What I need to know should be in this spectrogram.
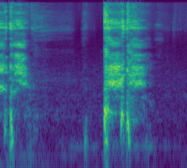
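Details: Dry cough, no mucus, that woke the person up: two bursts of dry, hacking coughing, each with two or three quick coughs, and no rattle of mucus.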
